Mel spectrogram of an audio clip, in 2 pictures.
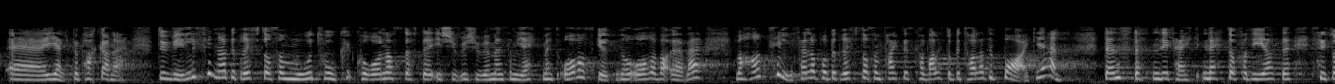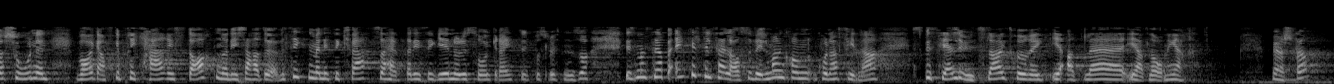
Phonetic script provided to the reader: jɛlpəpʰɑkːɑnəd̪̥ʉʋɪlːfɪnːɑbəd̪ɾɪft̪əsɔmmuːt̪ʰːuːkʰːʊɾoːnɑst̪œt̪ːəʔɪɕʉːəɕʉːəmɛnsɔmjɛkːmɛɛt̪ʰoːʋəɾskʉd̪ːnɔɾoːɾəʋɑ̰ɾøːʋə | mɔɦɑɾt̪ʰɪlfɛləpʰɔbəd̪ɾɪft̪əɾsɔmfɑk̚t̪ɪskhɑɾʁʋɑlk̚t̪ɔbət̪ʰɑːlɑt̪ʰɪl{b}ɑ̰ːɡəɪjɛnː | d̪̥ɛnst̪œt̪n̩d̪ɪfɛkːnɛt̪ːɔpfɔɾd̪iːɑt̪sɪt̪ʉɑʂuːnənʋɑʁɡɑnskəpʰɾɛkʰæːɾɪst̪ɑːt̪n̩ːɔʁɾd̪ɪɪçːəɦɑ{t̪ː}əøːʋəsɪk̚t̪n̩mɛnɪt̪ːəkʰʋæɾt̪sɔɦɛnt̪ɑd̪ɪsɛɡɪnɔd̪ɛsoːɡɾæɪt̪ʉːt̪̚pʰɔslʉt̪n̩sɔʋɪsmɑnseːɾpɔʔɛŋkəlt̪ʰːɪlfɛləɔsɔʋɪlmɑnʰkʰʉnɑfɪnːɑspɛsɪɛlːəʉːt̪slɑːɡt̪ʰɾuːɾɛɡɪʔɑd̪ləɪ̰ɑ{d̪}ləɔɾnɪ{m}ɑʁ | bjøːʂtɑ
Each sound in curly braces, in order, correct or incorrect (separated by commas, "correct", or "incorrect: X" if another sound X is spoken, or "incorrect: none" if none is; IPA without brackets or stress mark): correct, incorrect: d̪ː, correct, incorrect: ŋ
